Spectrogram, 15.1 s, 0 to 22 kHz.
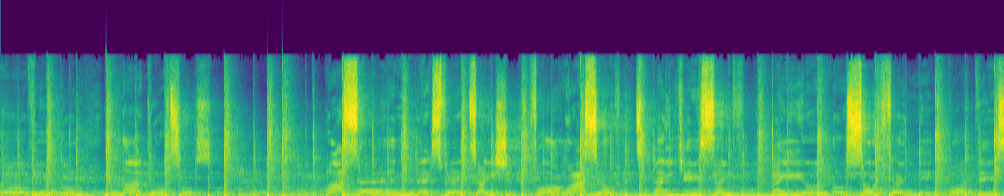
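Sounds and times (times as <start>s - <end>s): bass guitar: 0.0s - 15.0s
drum kit with cymbal hits: 0.0s - 15.0s
electric guitars: 0.0s - 15.0s
pitch-bending melodic line: 9.2s - 13.0s.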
